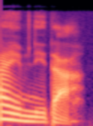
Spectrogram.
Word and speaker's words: 입니다: The b sound softens.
